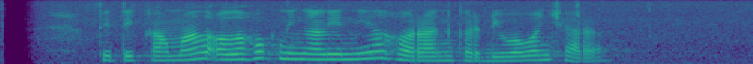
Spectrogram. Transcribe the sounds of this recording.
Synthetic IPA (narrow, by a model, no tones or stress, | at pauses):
t̪it̪ɪkamalɔlɔɦɔk̚niŋaliniaɦɔɾankɨrdiwawaɲt͡ʃaɾa̰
